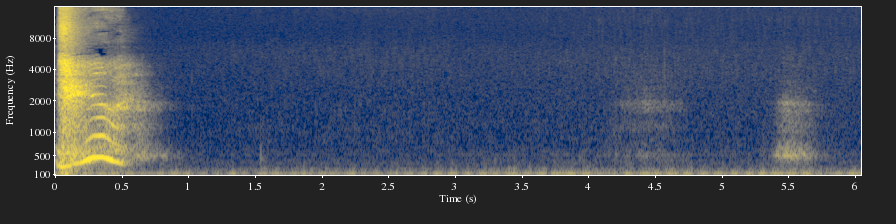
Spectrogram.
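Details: One sharp, loud sneeze at the start, followed by near silence with a faint low hum: a single sneeze.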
